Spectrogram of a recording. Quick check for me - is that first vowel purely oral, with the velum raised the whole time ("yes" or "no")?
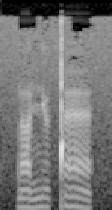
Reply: no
